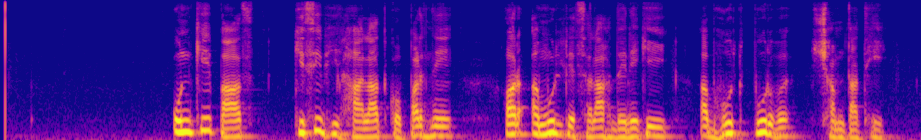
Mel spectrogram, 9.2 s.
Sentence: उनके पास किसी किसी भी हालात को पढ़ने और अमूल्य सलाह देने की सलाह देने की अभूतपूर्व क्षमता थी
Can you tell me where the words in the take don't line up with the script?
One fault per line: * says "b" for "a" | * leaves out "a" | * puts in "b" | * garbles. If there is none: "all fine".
* leaves out "किसी"
* leaves out "सलाह देने की"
